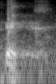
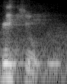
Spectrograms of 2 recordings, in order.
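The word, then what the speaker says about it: deque: इसको शॉर्ट में बोलते हैं डेक, बट the full form is double ended Q. इसको प्रोनाउंस करते हैं डेक. We don't call it एज DQ, हम इसको प्रोनाउंस करते हैं एज डेक.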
